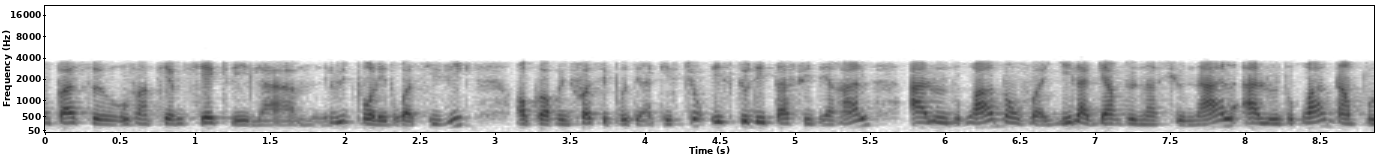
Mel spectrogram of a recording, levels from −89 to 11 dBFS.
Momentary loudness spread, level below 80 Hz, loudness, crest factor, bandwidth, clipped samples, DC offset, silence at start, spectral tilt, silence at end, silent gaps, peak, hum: 8 LU; -80 dBFS; -21 LUFS; 18 dB; 3.8 kHz; under 0.1%; under 0.1%; 0 s; -6 dB/octave; 0 s; none; -2 dBFS; none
